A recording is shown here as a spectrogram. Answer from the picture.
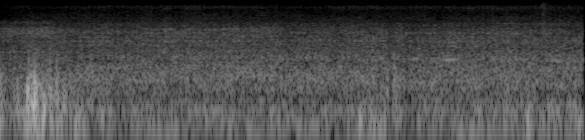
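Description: Steady low outdoor rumble of distant traffic, with a brief low bump just after the start.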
